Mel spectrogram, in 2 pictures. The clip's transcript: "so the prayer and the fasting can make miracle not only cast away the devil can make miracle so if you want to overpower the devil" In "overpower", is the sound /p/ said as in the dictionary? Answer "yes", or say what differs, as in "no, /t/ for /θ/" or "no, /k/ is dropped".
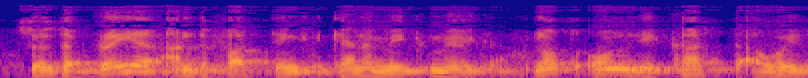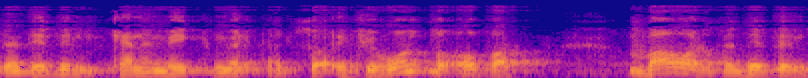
no, /b/ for /p/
